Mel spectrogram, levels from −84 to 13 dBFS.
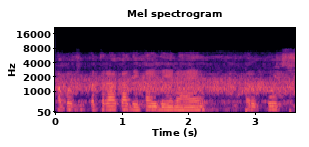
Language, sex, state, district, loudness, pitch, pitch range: Hindi, male, Gujarat, Valsad, -19 LUFS, 145 Hz, 135-145 Hz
